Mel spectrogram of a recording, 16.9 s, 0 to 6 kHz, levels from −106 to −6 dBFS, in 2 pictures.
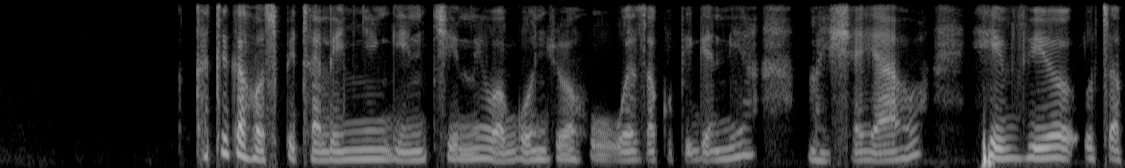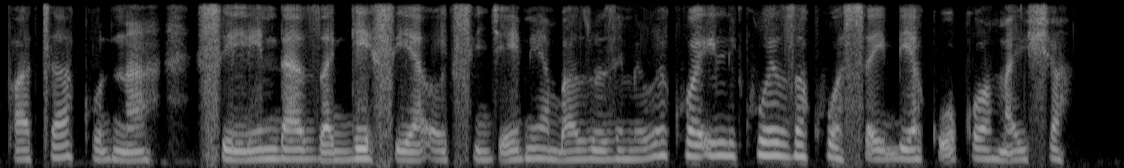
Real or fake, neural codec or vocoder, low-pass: real; none; 5.4 kHz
